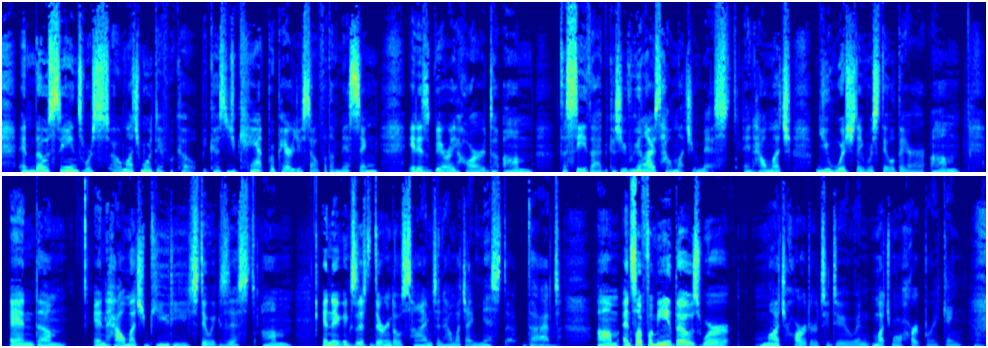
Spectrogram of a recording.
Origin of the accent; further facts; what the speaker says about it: Cambodia; English is a second language; And so for me, I think as a child growing up in Cambodia, you live very much in your body.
